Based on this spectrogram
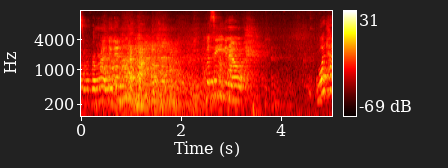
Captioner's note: laughter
